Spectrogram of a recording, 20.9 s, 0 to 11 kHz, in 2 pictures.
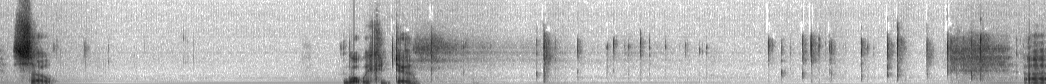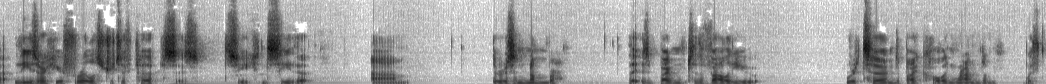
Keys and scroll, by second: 0.9-2.1 typing, 5.1-5.9 typing, 7.4-8.2 typing, 11.2-11.7 typing, 13.3 typing, 14.8-15.9 typing, 19.6-20.0 typing.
